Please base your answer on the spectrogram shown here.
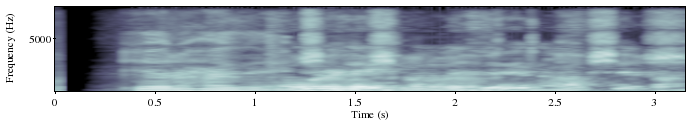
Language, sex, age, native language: Icelandic, female, 14, Icelandic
